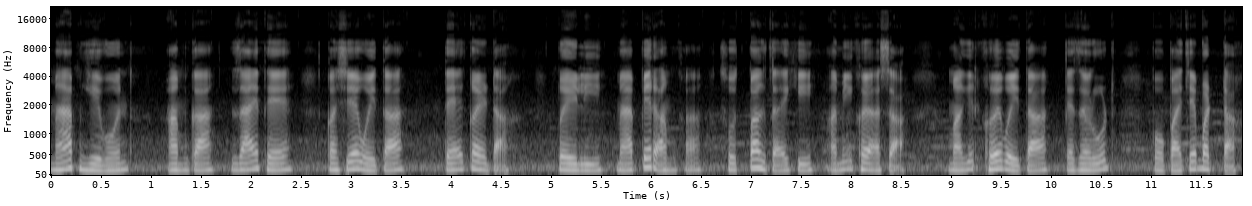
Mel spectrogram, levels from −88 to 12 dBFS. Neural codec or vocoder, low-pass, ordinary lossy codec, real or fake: none; 19.8 kHz; none; real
